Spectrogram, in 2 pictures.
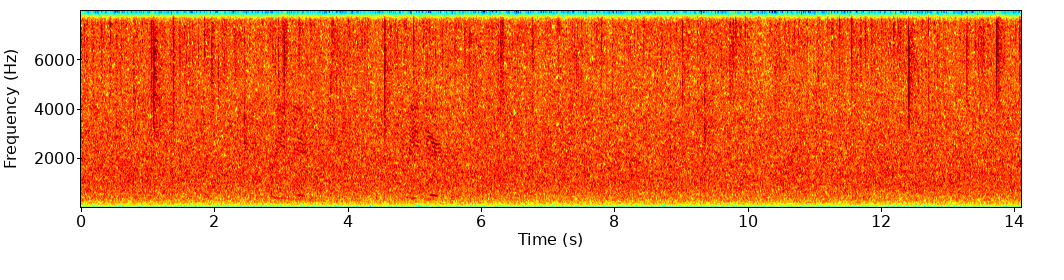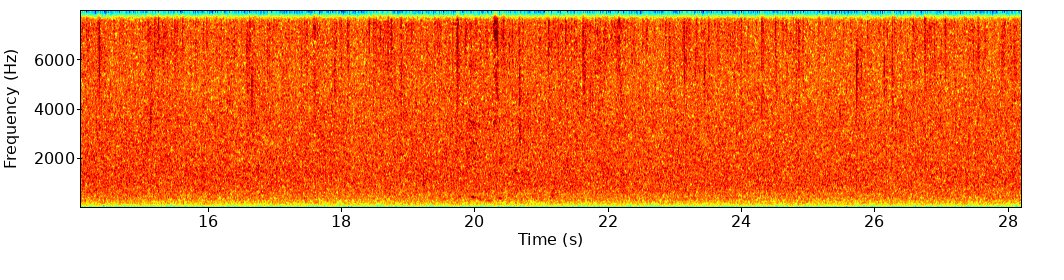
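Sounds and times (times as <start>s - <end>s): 
rainstorm: 0.0s - 28.1s.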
